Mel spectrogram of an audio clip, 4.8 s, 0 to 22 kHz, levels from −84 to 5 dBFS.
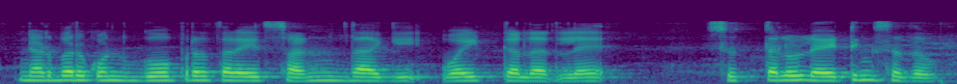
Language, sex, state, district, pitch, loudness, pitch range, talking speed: Kannada, male, Karnataka, Bijapur, 185 Hz, -18 LUFS, 170-195 Hz, 140 wpm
